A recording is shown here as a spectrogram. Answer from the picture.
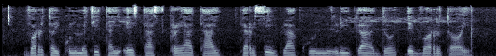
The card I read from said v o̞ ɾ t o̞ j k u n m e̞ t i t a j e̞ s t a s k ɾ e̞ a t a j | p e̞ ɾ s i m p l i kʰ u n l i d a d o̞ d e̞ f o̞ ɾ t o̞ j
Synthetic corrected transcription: v o̞ ɾ t o̞ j k u n m e̞ t i t a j e̞ s t a s k ɾ e̞ a t a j | p e̞ ɾ s i m p l a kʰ u n l i ɡ a d o̞ d e̞ v o̞ ɾ t o̞ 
